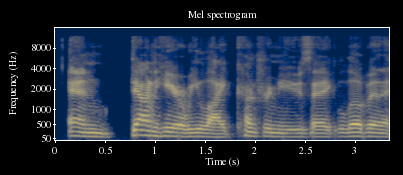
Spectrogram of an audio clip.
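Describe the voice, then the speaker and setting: A man talks at a moderate pace, and the background stays quiet. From South Carolina, Conway; South Carolina. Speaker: hobby DJ; guest. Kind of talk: casual chat. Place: home room. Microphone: video call.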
